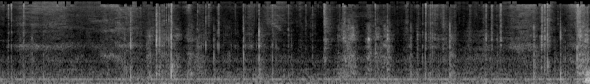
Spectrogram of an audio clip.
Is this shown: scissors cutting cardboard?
yes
